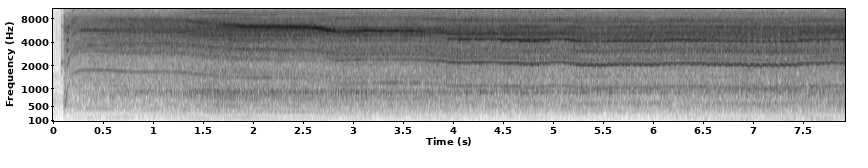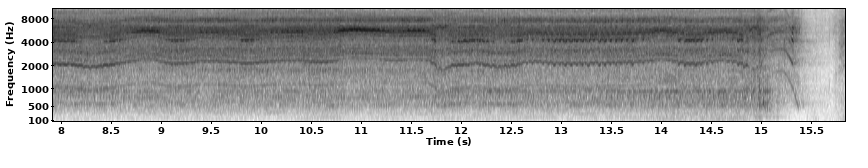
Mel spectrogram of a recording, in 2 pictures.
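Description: A Hasston cordless drill boring continuously under load with a 32 mm spade bit, a loud, sustained whine with wavering pitch for about fifteen seconds before stopping abruptly.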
